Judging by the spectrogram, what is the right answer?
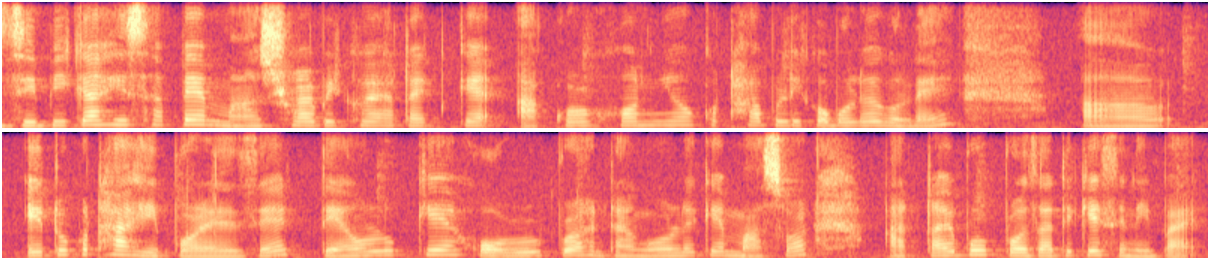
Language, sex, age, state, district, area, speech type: Assamese, female, 30-45, Assam, Morigaon, rural, spontaneous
